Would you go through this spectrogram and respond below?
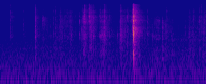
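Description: A package being cut open, with a few quiet crinkles and snips of packaging and one sharp tearing rasp near the end, close by and with no talking.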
